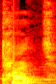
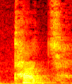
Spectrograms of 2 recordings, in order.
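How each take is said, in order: First: "টাচ" with a strongly aspirated t, thach; correct English "টাচ". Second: "টাচ" with unaspirated t; old "টাচ" pronunciation. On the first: Teacher correcting viewers, "টাচ" as aspirated thach. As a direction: puff the t in "টাচ". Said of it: "কিন্তু এটা হবে". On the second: Teacher showing the earlier habit, "টাচ" with plain t. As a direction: say "টাচ" with no puff on t. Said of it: "আমরা আগে জানতাম টাচ". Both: Shown as a demonstration.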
